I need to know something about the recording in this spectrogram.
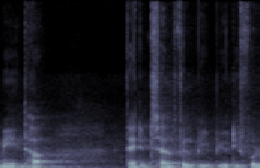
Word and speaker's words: Medha: Even just use the Medha, pronounce the Dha hard in Medha, that itself will be beautiful.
